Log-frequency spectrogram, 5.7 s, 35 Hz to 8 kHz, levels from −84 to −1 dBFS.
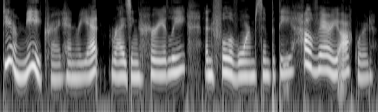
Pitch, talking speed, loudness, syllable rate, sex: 225 Hz, 150 wpm, -19 LUFS, 4.5 syllables/s, female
